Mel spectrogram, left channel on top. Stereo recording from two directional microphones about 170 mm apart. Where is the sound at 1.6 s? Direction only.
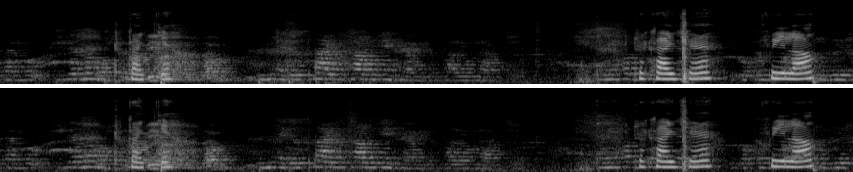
Centre (ahead or behind).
